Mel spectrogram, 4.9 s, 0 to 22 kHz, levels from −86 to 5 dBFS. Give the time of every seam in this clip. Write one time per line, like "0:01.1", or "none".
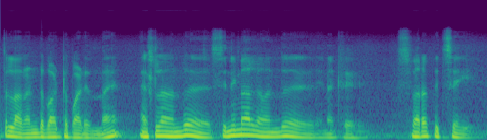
0:01.3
